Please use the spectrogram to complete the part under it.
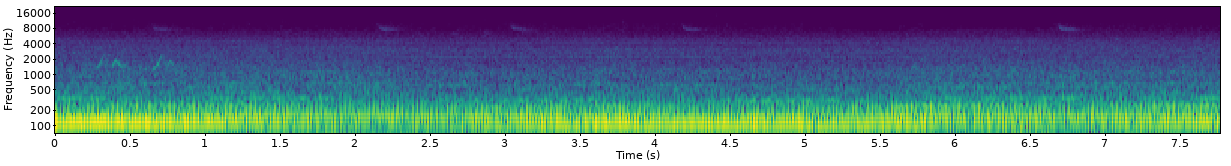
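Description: A lawn mower engine drones steadily.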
